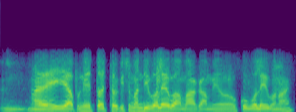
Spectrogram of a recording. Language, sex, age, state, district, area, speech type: Assamese, male, 18-30, Assam, Majuli, urban, conversation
